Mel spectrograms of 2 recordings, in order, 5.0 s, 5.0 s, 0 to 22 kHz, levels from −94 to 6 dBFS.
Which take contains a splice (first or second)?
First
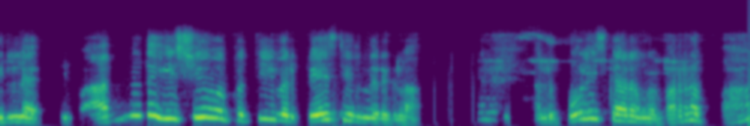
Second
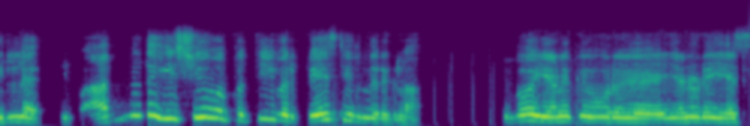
first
